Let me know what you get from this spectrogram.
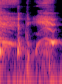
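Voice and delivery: very high squealing laugh; high squeaky laugh. Real, not acted. Laugh at soju joke.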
